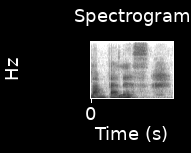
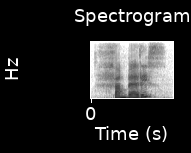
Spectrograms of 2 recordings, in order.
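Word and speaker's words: Llanberis: to correct myself here it's definitely not pronounced lam fellais it's fanberries i think um yeah i hope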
